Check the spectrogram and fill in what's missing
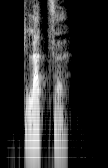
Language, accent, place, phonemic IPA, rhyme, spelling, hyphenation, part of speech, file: German, Germany, Berlin, /ˈɡlat͡sə/, -atsə, Glatze, Glat‧ze, noun, De-Glatze.ogg
- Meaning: 1. baldness, bald head 2. skinhead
